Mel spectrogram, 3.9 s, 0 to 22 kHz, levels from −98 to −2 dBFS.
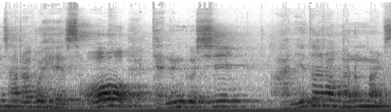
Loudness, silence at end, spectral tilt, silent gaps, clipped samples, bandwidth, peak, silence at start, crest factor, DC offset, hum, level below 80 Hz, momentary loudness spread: -17 LUFS; 0 s; -6.5 dB/octave; none; under 0.1%; 11.5 kHz; 0 dBFS; 0 s; 16 dB; under 0.1%; 60 Hz at -40 dBFS; -24 dBFS; 11 LU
